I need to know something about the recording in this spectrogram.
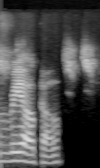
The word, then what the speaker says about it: Ryoko: Because how, if you're going to voice somebody who's an otherworldly 5,000-year-old scientific genius who is the mother of Ryoko.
